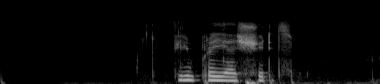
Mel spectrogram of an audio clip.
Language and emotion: Russian, neutral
